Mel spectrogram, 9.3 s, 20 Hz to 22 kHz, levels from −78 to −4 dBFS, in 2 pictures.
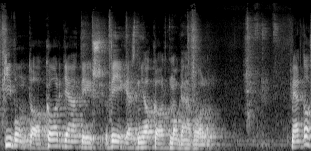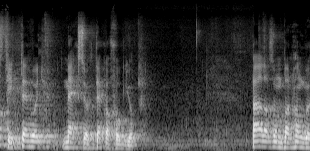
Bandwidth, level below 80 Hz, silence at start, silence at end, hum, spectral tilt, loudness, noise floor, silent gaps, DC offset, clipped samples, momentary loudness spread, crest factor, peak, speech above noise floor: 19 kHz; -58 dBFS; 0 s; 0 s; none; -5 dB/octave; -18 LUFS; -42 dBFS; none; under 0.1%; under 0.1%; 16 LU; 18 dB; 0 dBFS; 25 dB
